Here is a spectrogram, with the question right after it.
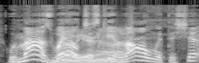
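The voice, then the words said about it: Poor Lindsey Graham accent impression. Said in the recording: “that's what Graham wants ... I'm not doing the accent right ... I'm doing it terrible”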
